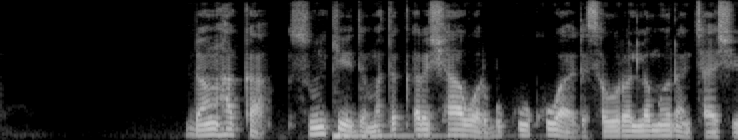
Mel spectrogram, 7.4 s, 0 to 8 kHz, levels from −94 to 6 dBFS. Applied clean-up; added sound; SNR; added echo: neural mask model DeepFilterNet 3.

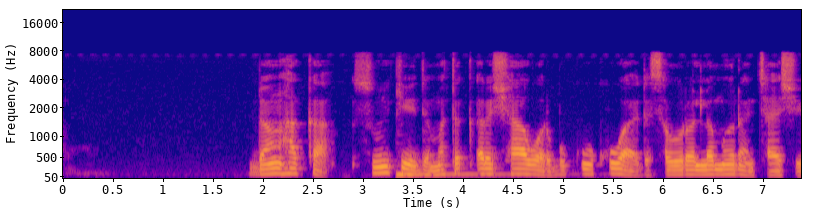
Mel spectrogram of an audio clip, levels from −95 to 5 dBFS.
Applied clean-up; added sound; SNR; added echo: none; Bowed string instrument; 12 dB; none.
